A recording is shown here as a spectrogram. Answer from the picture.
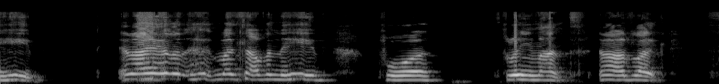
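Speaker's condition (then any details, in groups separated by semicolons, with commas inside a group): Spastic cerebral palsy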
